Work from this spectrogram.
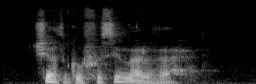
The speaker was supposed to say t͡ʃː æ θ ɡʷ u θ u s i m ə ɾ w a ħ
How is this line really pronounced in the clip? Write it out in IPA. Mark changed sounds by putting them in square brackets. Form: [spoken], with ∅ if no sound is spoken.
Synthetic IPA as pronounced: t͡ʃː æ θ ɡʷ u [f] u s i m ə ɾ [v] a ħ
